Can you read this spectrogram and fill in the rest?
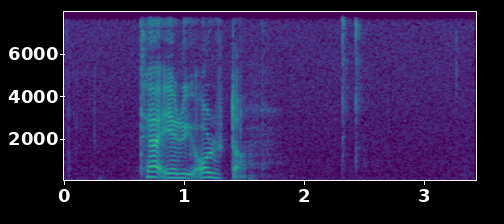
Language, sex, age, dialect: Faroese, female, 36-60, Norðuroyggjar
